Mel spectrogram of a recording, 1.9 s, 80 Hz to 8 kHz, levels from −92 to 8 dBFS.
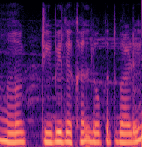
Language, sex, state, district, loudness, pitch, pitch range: Bhojpuri, female, Uttar Pradesh, Ghazipur, -15 LUFS, 185 Hz, 180-190 Hz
